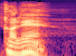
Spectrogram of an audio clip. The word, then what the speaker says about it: Godin: And in fairness, it should be pronounced Godin.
